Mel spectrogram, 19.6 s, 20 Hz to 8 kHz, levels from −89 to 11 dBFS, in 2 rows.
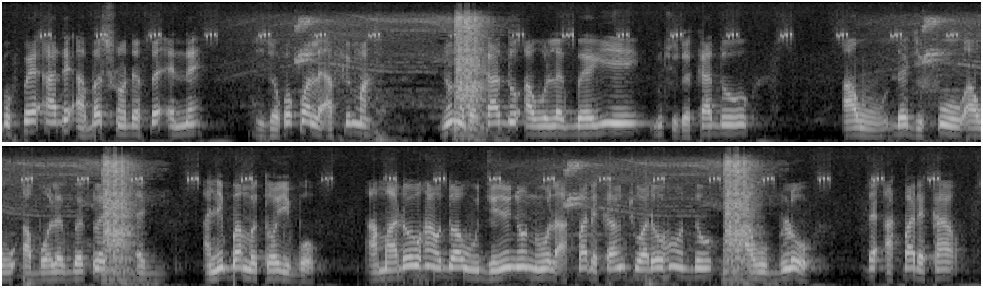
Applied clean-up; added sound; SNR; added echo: none; Cricket + Drill; 5 dB; none.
